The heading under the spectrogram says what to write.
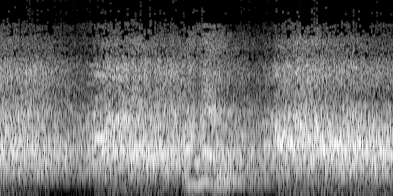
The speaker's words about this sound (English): Can I hear you shouting in the air? Yes.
